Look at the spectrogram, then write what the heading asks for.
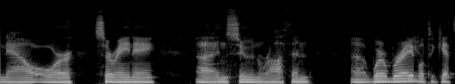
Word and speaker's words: Hrathen: It's Raven with a Like very subtle H sound at the beginning. So Raven. Hrathen. Craven. Hrathen. Raven.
